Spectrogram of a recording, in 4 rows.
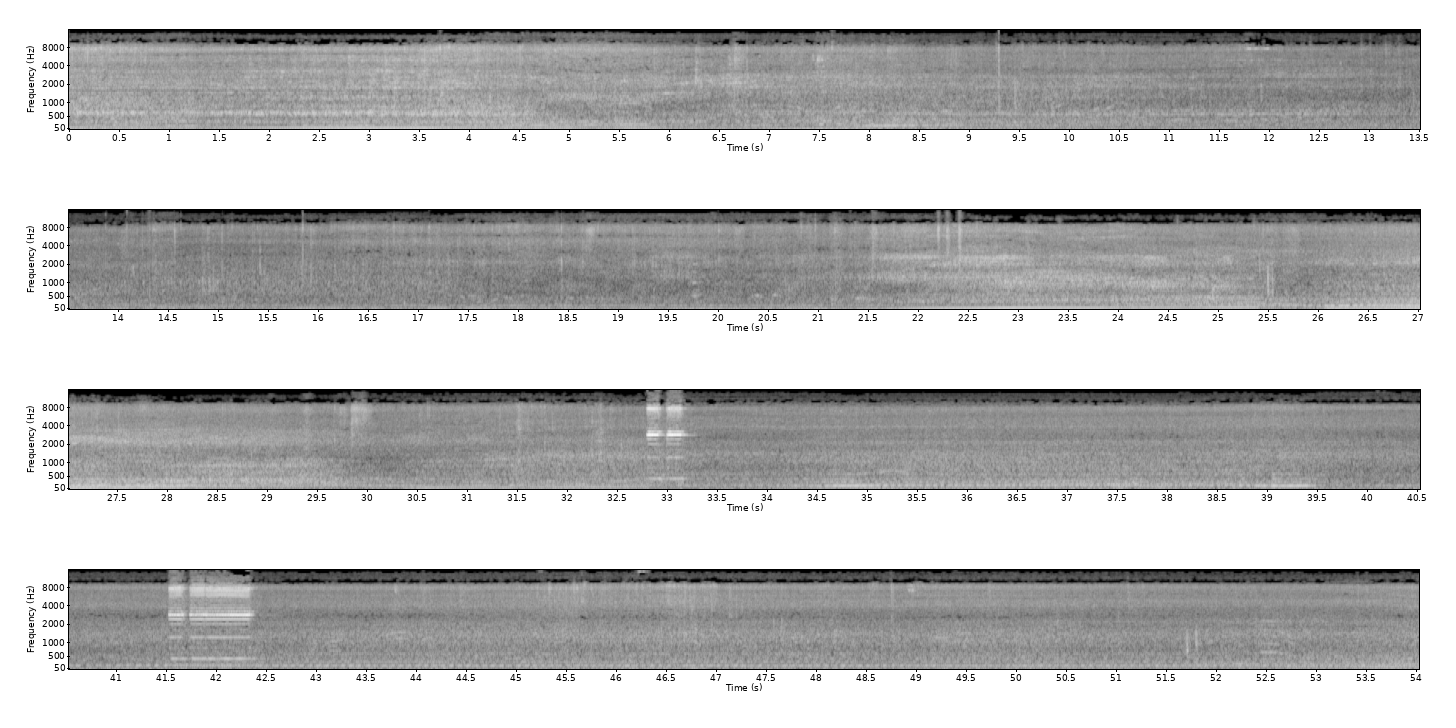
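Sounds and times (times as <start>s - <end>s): truck engine idling: 0.0s - 21.6s
vehicle engines in traffic: 0.0s - 54.0s
car horn: 32.8s - 33.4s, 41.5s - 42.6s.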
